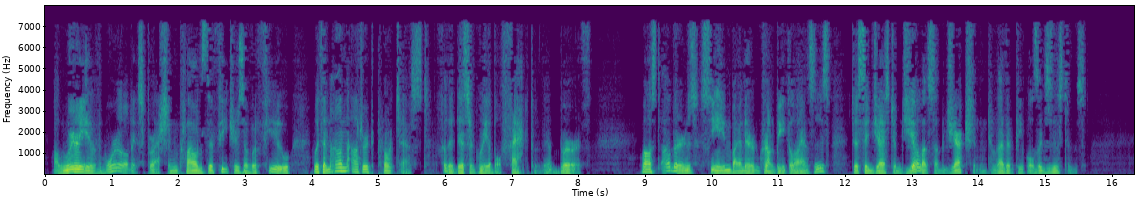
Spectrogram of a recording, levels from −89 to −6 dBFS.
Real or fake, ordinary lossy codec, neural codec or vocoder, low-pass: fake; MP3, 32 kbps; codec, 16 kHz in and 24 kHz out, 0.6 kbps, FireRedTTS-2 codec; 7.2 kHz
